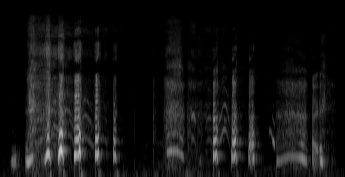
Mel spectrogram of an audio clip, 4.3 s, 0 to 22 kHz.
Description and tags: Female Laugh 3
Recording is fun, some of the lighter moments extracted from vocal takes (singing). Recording chain Rode NT1-A (mic) etc...
female-voice, fun, happy, laugh, laughter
